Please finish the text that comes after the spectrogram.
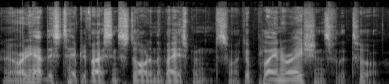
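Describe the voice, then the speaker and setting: A man's voice: low-pitched, animated, very fast, gravelly, no room sound. A man voicing a weary, sardonic small-town man, rambling wryly through a taped confession in a horror story. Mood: wry, flustered. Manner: rambling, wry, colloquial. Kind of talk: dramatic monologue as a taped confession.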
